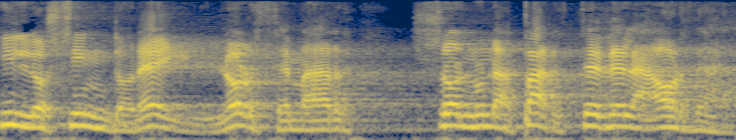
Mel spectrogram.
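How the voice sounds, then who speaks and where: A man's high-pitched, menacing voice at a fairly slow pace. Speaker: character voice performed by the narrator. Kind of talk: dramatic character dialogue. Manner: cold, menacing, harsh, contemptuous.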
